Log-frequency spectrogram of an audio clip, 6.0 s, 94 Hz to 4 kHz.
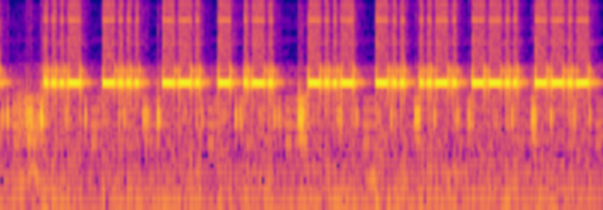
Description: Morse code, heard as a keyed tone, about 29 wpm, spaced as for 24 wpm, 910 Hz. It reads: VBGTR XDFZQ
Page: Cassetta esercizi preparata da I7OHP per IW5ELP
